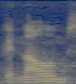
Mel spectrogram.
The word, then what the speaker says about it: gnomes: Harold Wilson said Europe is controlled by the gnomes of Zurich. As far as I know, he's the only one who ever pronounced the G in that word.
